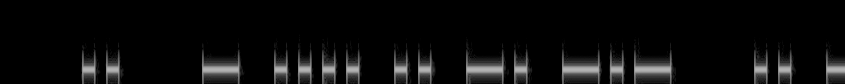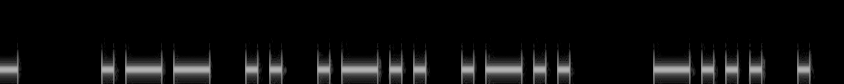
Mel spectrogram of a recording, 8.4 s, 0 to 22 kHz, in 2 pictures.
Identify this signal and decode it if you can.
Morse code, heard as a keyed tone, about 20 wpm, 700 Hz. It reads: I THINK IT WILL BE
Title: Sets of 5 Words Encore2 20wpm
